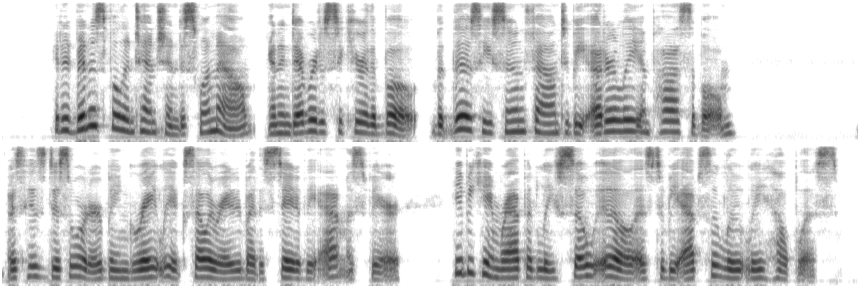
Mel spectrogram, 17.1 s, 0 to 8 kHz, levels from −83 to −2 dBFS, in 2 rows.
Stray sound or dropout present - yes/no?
no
